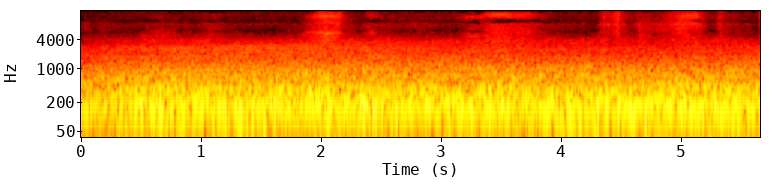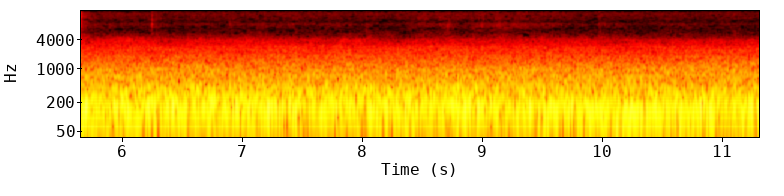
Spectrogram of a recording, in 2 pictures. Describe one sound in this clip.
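A car drives steadily along a highway, its engine and tyres rumbling low inside the cabin.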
